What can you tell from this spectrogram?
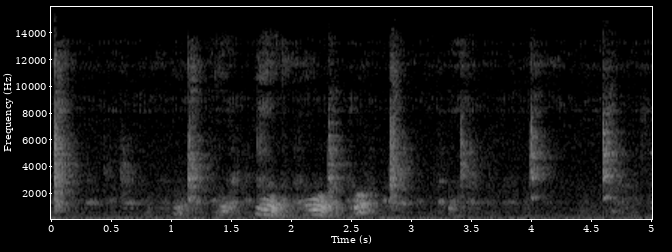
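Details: Five-day-old Labrador Retriever puppies from Belle's litter of eight born October 15, 2023, on an indoor puppy cam; a brief run of curving, squeaky whimpers mid-clip amid soft bumps and rustling clicks.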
